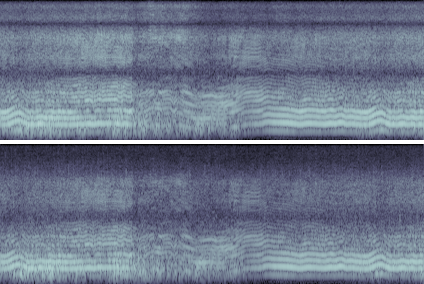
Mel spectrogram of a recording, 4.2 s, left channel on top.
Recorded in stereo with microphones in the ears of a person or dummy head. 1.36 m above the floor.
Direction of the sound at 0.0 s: 90° left.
